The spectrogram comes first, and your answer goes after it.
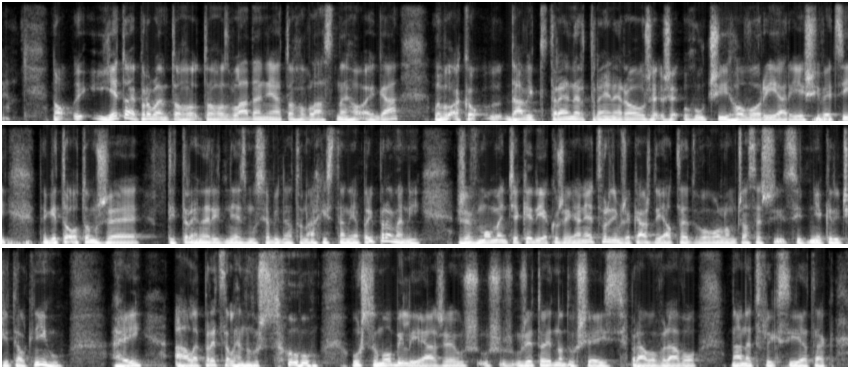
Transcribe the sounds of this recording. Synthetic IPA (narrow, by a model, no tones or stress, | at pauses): nɔjɛt̪ɔajpɾɔblɛːmt̪ɔɦɔt̪ɔɦɔzʋlaːd̪aɲɪat̪ɔɦɔʋlast̪nɛːɦɔ̰ʔɛɡalɛbɔʔakɔd̪aʋit̪ːɾɛːnɛɾt̪ɾɛːnɛɾɔʊʒɛ̰ʒɛɦut͡ʃiɦɔʋɔɾiːaɾɪɛʃiʋɛt͡sit̪aɡjɛt̪ɔɔt̪ɔmʒɛ | t̪iːt̪ɾɛ̰ːnɛɾid̪ɲɛzmusɪabiɟnat̪ɔna̰xist̪aniːapɾipɾaʋɛniːʒɛvmɔmɛncɛkɛd̪iakɔʒɛjaɲɛt̪ʋr̩ɟiːmʒɛkaʒd̪iːat̪lɛd̪ʋɔʋɔlnɔmt͡ʃasɛsḭsiɲɪɛkɛd̪it͡ʃiːt̪alkɲiɦu | ɦɛj | ʔalɛpɾɛt̪t͡salɛnuʃsuːuʃsuːmɔbilɪaʒɛuʃuʃuʃuʒjɛt̪ɔjɛd̪nɔd̪uxʃɪɛiːscfpɾaːʋɔʋʎaʋɔnanɛt̪fliksiat̪ak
